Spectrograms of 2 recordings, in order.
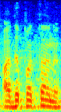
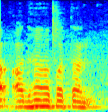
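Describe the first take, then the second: First: अधपतन said straight through as adh-patan with no break after adh; wrong form without visarga. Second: अधःपतन said slowly as adha-patan with the breath of the visarga after adh; correct form with visarga. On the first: Teacher reads the wrong option to students, plain adh-patan with no visarga. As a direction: read out अधपतन as the incorrect option, run together. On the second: Teacher corrects the spelling for students, slow careful adha-patan. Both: Shown as a demonstration. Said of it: "अधपतन की जगह अधःपतन होगा".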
